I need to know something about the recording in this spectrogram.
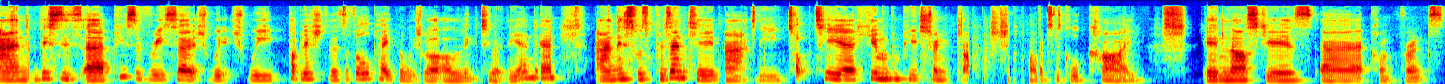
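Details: Adult woman speaking, presenter; ordinary speech.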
